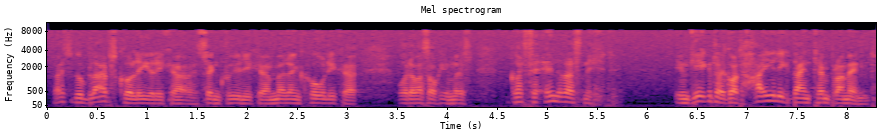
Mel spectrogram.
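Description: A man's voice: on the low side, a little fast, darkish tone, a little hiss or hum, poor audio. A man preaching a sermon in an earnest way, speaking straight to the listener and checking again and again that they follow. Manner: earnest, addresses listener directly with repeated "verstehst du".

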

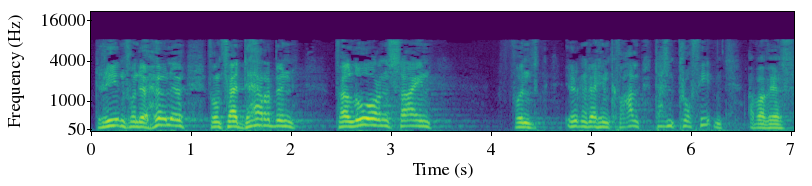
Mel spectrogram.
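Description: A man's voice: fairly high pitch, breathy edge, long reverb tail. A man preaching a sermon in a conversational way, often turning to the listener directly. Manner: conversational, addresses listener with "weißt du".

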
